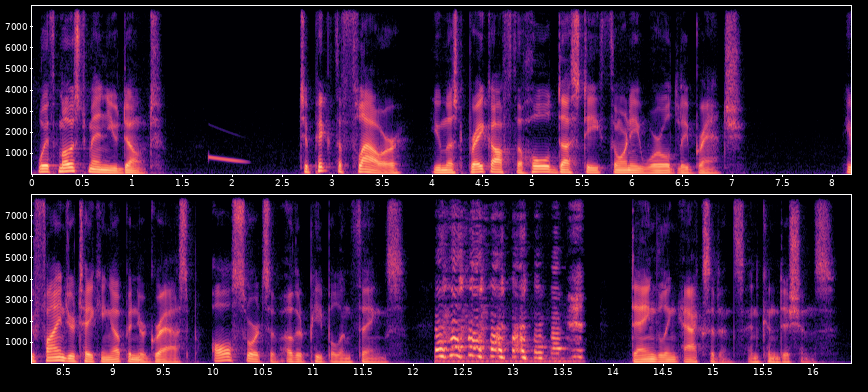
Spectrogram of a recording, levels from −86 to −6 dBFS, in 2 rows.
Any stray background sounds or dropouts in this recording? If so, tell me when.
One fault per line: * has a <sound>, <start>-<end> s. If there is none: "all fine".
* has a chirp, 1.8-2.2 s
* has a laugh, 12.2-13.8 s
